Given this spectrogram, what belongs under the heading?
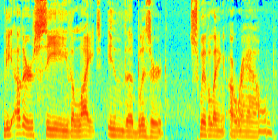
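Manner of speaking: normal talking voice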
